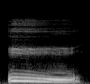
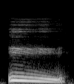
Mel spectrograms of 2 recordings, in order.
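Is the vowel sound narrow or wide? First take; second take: narrow; narrow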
